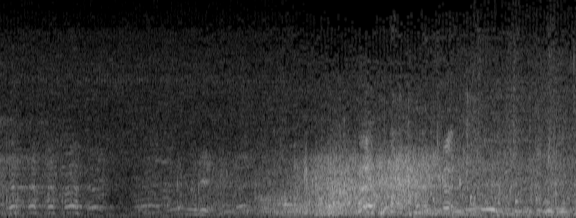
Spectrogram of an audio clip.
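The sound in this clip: Water splashing as people bathe in a river, a broad steady wash that swells louder through the second half after a quieter opening, with voices talking and murmuring throughout.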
